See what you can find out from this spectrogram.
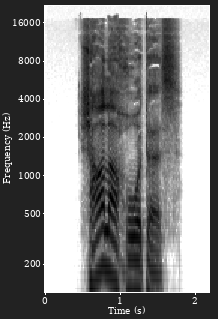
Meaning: strong/mixed nominative/accusative neuter singular of scharlachrot
- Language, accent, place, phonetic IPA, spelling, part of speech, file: German, Germany, Berlin, [ˈʃaʁlaxˌʁoːtəs], scharlachrotes, adjective, De-scharlachrotes.ogg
